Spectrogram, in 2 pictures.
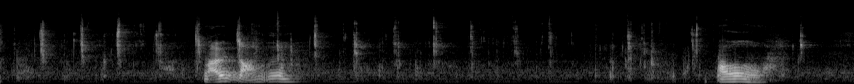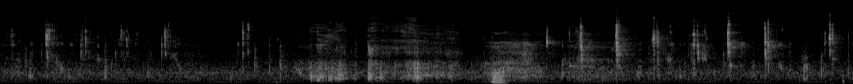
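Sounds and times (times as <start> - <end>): person chewing with wet smacks: 0.0 - 13.2, 13.8 - 17.0
person slurping: 11.6 - 14.8
hum-like vocal sound: 12.3 - 14.0.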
